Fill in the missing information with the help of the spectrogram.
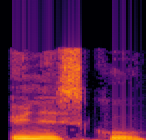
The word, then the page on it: UNESCO: francais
